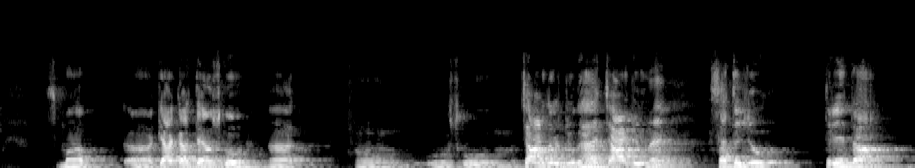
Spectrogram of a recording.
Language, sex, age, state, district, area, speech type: Hindi, male, 60+, Bihar, Samastipur, rural, spontaneous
